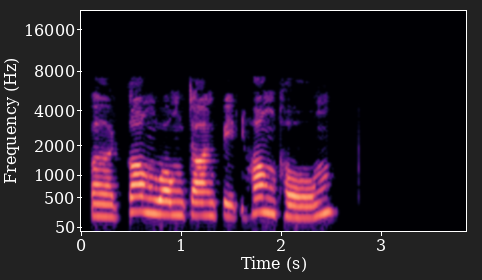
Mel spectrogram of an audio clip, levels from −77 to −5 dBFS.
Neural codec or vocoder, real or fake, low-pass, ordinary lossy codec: none; real; 7.2 kHz; none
